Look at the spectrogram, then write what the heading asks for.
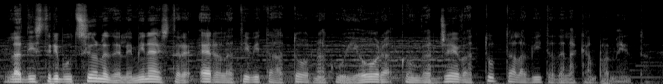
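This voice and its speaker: A man reading a literary memoir aloud as narrator, telling it in an expressive, wry way. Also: lowish voice, moderate pace, creaky, soft background music.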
